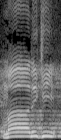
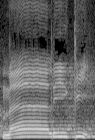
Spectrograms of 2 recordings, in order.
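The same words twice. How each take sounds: First: The syllables are rushed and vowels clipped short. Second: Each syllable gets a full, even vowel length. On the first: The speaker calls it wrong. "tergesa-gesa bacanya, tidak sempurna satu harokat" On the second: The speaker calls it right. "yang betul maliki itu satu-satu"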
